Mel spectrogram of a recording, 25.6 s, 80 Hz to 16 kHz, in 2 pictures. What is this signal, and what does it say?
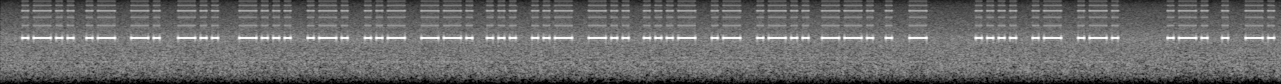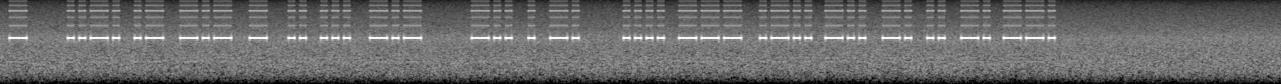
Morse code, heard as a high beeper, hand-sent with a paddle, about 21 wpm, 3450 Hz. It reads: LANDBRUGSUDVALGET HAR RENT FAKTISK DEN HOLDNING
